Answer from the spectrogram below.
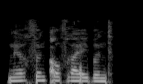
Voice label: "nervenaufreibend", German; adjectives

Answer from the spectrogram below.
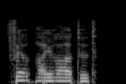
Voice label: "verheiratet", German; adjectives

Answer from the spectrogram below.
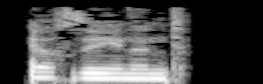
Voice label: "ersehnend", German; adjectives

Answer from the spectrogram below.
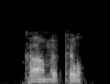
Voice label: "comical", English; adjectives

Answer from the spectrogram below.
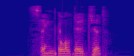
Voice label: "single-digit", English; adjectives

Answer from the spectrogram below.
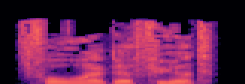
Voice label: "vorgeführt", German; adjectives

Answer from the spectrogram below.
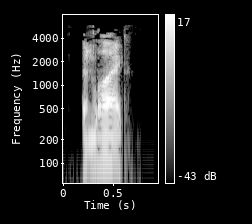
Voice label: "unlike", English; adjectives

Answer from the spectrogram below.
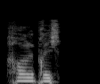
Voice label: "holprig", German; adjectives

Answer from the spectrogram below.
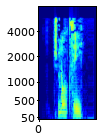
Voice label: "schmaltzy", English; adjectives

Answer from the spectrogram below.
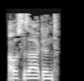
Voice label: "aussagend", German; adjectives

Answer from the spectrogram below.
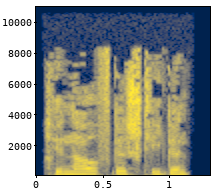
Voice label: "hinaufgestiegen", German; adjectives

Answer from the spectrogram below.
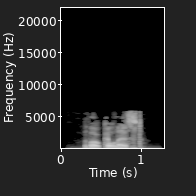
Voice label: "vocalist", English

